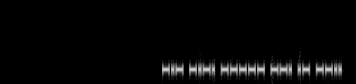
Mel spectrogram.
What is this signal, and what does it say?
Morse code, heard as a keyed tone, about 52 wpm, 700 Hz. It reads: KC0GAZ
